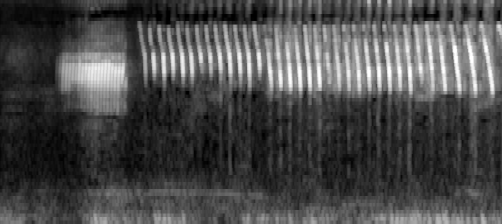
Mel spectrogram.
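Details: Yellow canary song aimed at provoking other canaries: a brief buzzy note, then a long accelerating rattle of tight repeated notes, with low background hum.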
